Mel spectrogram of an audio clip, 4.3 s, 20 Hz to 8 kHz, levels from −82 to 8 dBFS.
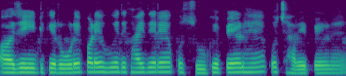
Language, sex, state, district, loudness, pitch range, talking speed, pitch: Hindi, female, Uttar Pradesh, Budaun, -17 LUFS, 160-185 Hz, 275 wpm, 175 Hz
